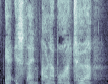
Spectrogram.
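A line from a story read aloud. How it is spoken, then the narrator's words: Whisper. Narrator (German): flüsterte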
